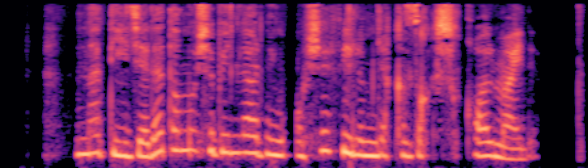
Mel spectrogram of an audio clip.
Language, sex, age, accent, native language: Uzbek, female, 18-24, Andijon, Uzbek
